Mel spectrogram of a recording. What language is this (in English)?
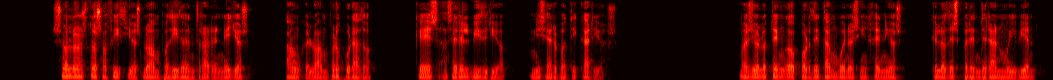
Spanish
